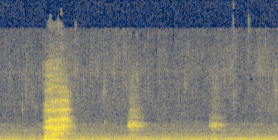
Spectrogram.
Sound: sighs

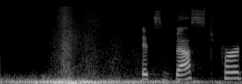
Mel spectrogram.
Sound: air quivers

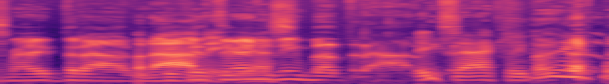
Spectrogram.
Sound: laughs

